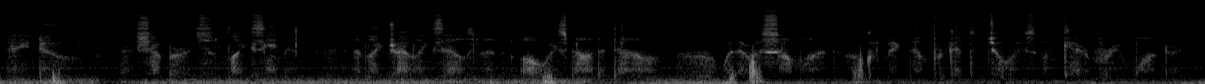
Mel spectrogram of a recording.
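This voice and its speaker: At a fairly slow pace, a whisper comes through noticeable background noise. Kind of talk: ASMR book reading. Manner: whispered, soft-spoken.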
